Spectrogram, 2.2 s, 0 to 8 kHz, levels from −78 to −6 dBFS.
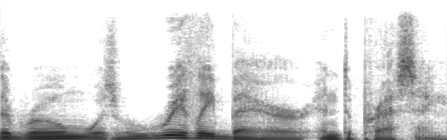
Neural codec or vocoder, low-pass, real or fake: codec, 16 kHz, 0.5 kbps, X-Codec, WavLM features, trained on Multilingual LibriSpeech; 7.2 kHz; fake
